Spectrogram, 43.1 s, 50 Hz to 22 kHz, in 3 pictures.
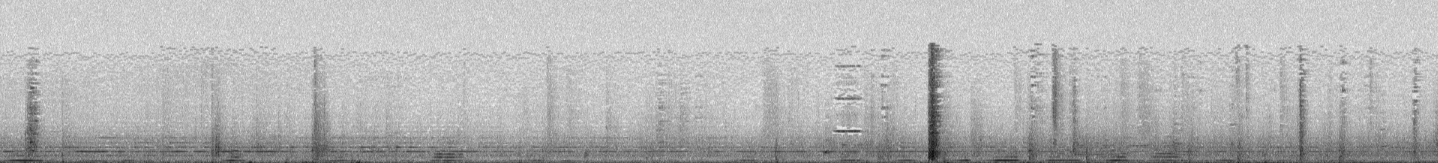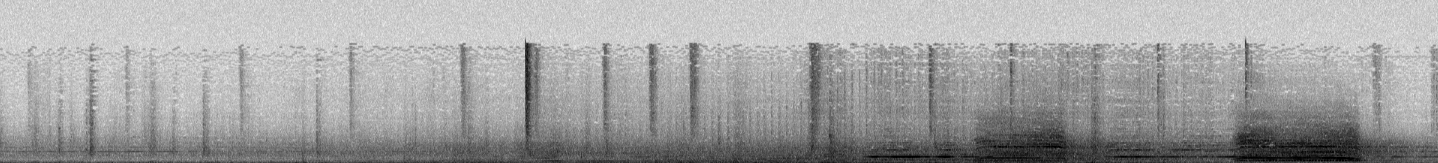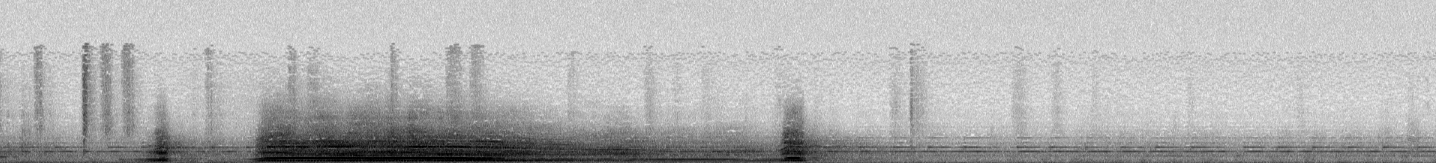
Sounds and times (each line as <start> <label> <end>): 0.0 Steam Train Leaving Station 42.8
4.3 people watching the train 40.0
